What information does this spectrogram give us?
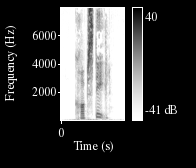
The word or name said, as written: kropsdel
